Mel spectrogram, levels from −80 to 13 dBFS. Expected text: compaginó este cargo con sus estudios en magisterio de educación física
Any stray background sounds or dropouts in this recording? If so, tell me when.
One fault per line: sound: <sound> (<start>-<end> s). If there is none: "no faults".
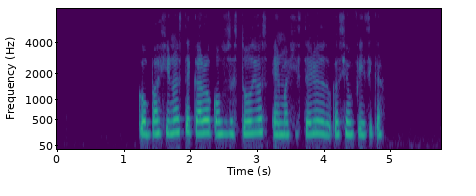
no faults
